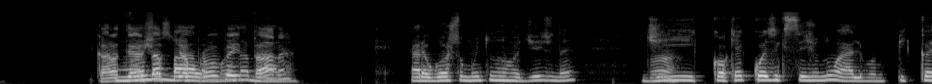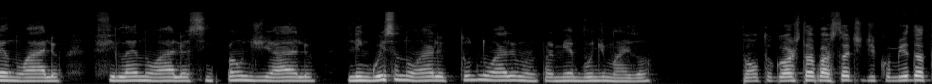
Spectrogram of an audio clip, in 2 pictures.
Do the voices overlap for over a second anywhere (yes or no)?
yes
